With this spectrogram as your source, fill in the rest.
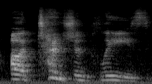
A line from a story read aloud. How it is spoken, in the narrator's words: he said in a loud, firm voice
